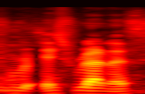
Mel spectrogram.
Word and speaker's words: Rainworth: And that's Rainsworth that she lives in, or Reneth. If you're local, it's Reneth, yeah. Reneth. It's Reneth, even though it's not spelt Reneth. No, it's spelled Rainworth.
